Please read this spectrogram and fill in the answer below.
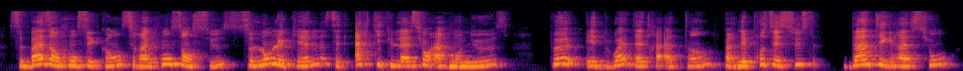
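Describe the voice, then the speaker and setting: A woman's voice: a little high, mellow. A woman who is not a native French speaker, giving a formal academic lecture read aloud from a prepared text. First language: not French (non-native speaker).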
